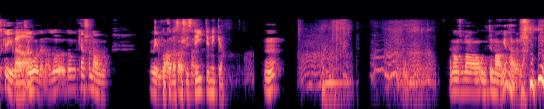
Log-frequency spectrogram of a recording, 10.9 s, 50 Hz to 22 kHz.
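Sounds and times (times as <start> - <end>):
speech: 0.1 - 2.3, 3.0 - 4.6, 5.2 - 6.0, 9.0 - 10.8
chair creaking and squeaking: 4.5 - 5.2, 6.0 - 8.8.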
